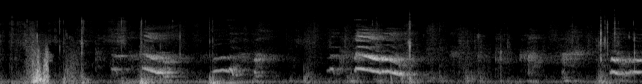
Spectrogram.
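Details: Six-week-old Labrador Retriever puppies from a litter of six, playing together in an indoor romper room. High, whiny yelps slide downward in pitch, coming in short bursts, mixed with people talking nearby.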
